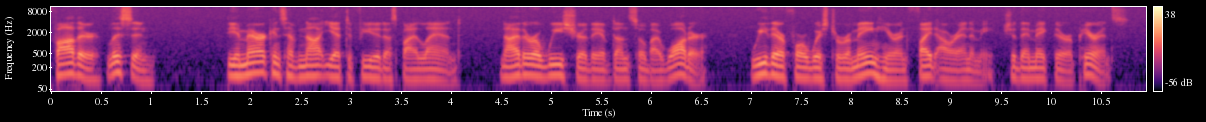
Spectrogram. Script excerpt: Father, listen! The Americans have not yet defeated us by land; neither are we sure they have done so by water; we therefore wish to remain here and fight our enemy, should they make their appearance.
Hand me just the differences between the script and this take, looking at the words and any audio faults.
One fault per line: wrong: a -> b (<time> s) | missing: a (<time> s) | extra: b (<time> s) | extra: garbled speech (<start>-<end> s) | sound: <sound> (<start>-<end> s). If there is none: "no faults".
no faults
